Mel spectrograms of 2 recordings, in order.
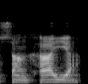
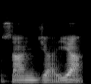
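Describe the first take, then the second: First: The j is pronounced as a throaty h. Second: The j is pronounced like a y sound. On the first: The speaker calls it wrong. "no Sanjaya" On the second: The speaker calls it right. "sino Sanjaya"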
